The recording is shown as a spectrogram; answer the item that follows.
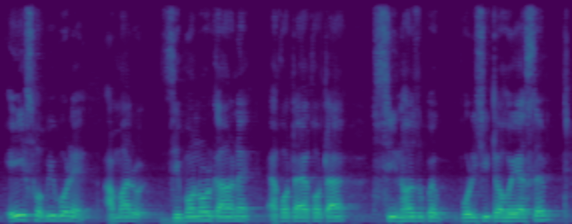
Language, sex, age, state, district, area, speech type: Assamese, male, 60+, Assam, Kamrup Metropolitan, urban, spontaneous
